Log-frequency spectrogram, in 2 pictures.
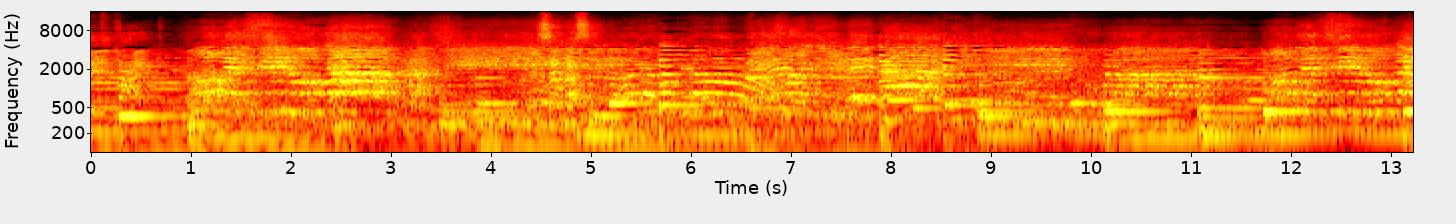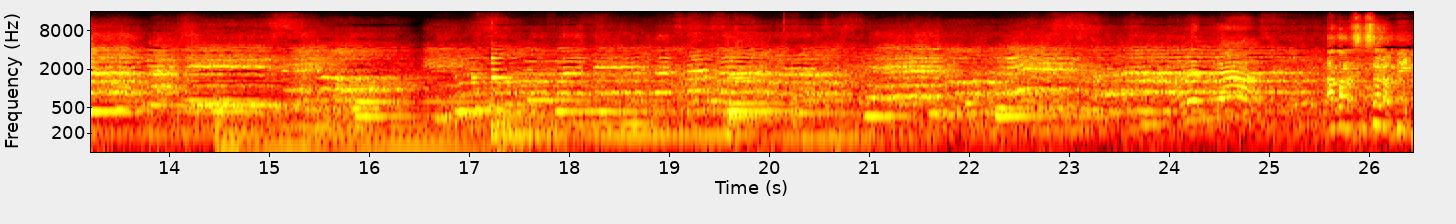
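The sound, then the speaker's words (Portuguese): A large group of women sing together loudly and steadily, their blended voices holding sustained, swelling notes throughout without pause, with no instruments standing out. “volume da, da voz das mulheres não foi 10% do que elas podem.”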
